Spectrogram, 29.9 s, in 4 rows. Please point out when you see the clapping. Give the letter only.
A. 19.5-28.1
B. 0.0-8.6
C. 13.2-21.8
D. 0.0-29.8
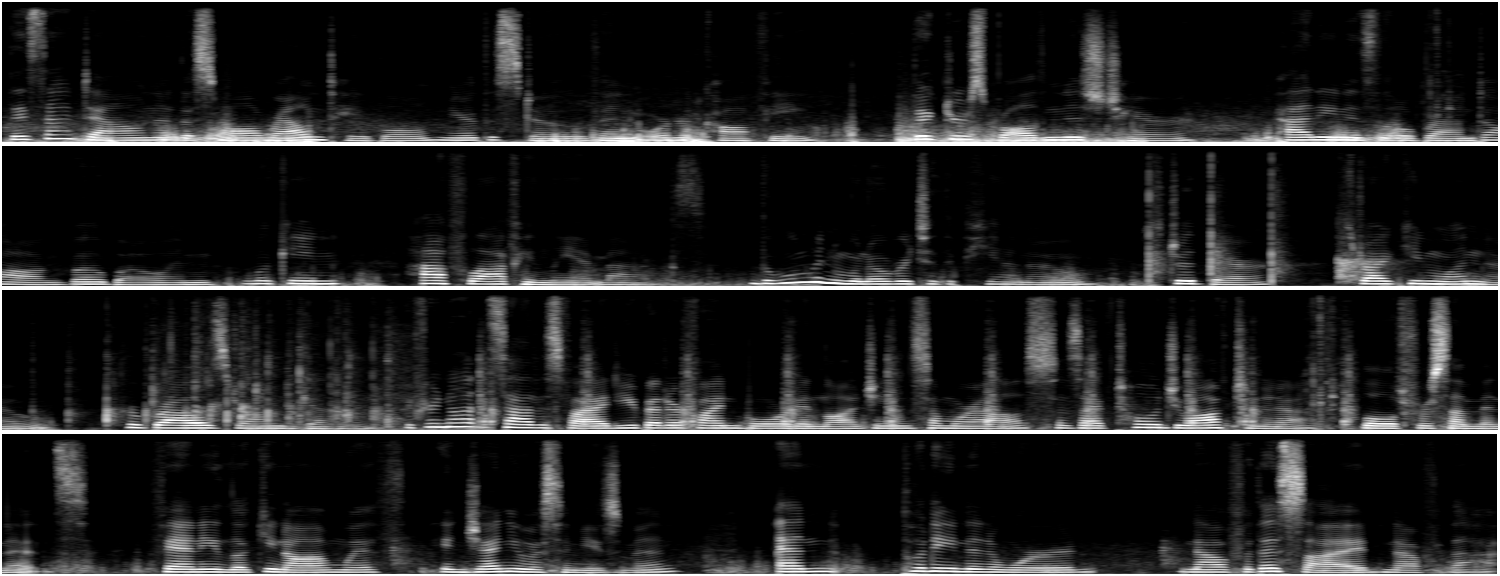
C.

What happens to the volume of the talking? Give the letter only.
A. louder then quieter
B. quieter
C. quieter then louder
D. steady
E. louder
D.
